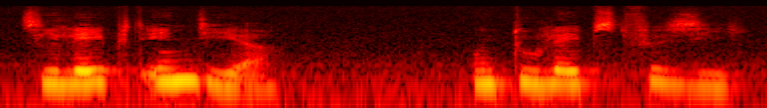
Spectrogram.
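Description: A woman reading aloud and voicing a patient man who calms his companion, with little change from her own voice. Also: medium pitch, measured pace, husky. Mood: soothing. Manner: soothing, defensive.

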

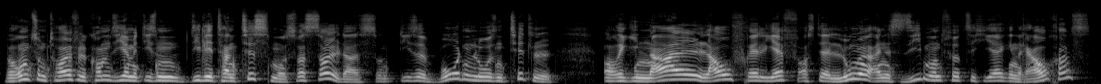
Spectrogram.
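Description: A man's voice: fairly high pitch, moderate pace, few pauses, a bit bright, pitched above the performer's own voice, close to an everyday voice. A man reading an audiobook, voicing an indignant, stiff male museum director who scolds in a raised voice. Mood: outraged. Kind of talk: audiobook character voice.

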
